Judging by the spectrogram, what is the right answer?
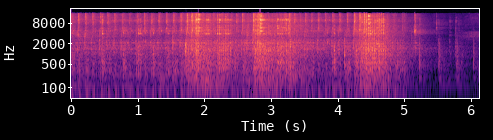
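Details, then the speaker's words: Polaris Ranger side-by-side after draining water from the pipe, oil checked and not watery; rough uneven churning with surging gurgling bursts over the engine beat; water in the air intake pipe being pumped in, not the exhaust. "I still hear the water and now I know why this noise that I was hearing that was so loud it's not from the exhaust it's echoing out of this that water's in that pipe it was never in the exhaust we're pumping it in"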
